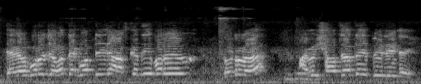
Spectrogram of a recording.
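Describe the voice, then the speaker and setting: Middle-aged male caller, high, flat delivery, halting repetitive phrasing. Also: a little hiss or hum, rough recording. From Cumilla, Bangladesh. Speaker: remote interview guest. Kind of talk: unscripted recounting.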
